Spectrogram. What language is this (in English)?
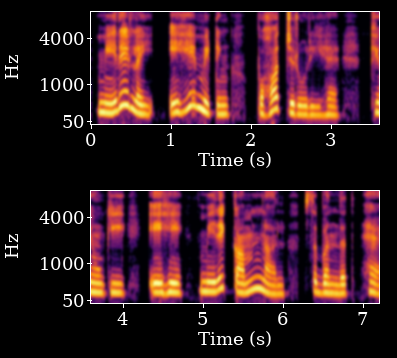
Punjabi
